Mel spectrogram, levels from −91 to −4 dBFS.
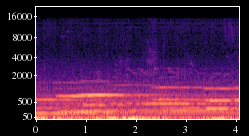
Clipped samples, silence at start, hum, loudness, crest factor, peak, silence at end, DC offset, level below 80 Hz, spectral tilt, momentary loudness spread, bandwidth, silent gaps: under 0.1%; 0 s; 50 Hz at -40 dBFS; -25 LUFS; 12 dB; -8 dBFS; 0 s; under 0.1%; -28 dBFS; -9 dB/octave; 8 LU; 4 kHz; none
